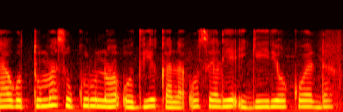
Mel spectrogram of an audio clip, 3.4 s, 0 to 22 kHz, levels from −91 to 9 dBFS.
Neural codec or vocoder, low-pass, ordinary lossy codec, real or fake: none; 7.2 kHz; none; real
